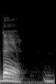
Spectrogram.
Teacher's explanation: ठीक है, जीभ के ऊपरला भाग जो होता है ना मूर्धा, उससे जब टकराती है जीभ और एकदम नीचे आती है बोलने में, जब आप बोलेंगे ड बोलेंगे तो जीभ ऊपर जाएगी, टकराएगी, है ना, मूर्धा से, और एकदम नीचे आएगी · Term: उच्चिप्त वर्ण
